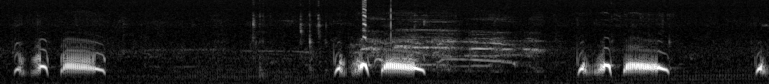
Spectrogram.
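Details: Decoy spotted dove giving a loud thúc call meant to provoke wild rivals, in the thổ voice style: three deep cooing phrases, each two short notes then a long hoarse coo, roughly every three seconds.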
